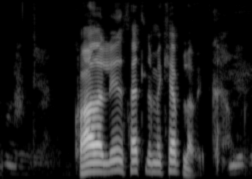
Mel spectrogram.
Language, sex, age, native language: Icelandic, male, 50-59, Icelandic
